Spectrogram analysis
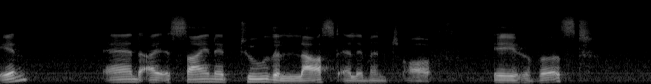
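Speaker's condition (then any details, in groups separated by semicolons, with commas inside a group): No condition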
